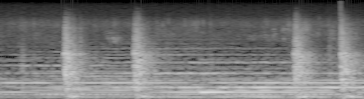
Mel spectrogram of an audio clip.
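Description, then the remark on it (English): Four sharp knocks on the door of a manor house, two at a time with a pause between pairs, clear over a soft, steady musical hum. “As Martha goes to answer the door, Panthea follows.”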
